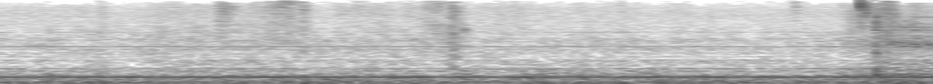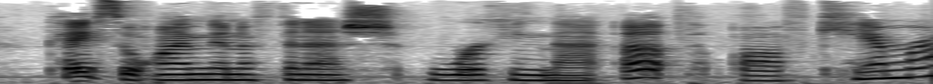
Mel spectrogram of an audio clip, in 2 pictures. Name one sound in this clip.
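Yarn rustles softly as a crochet hook works through it.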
